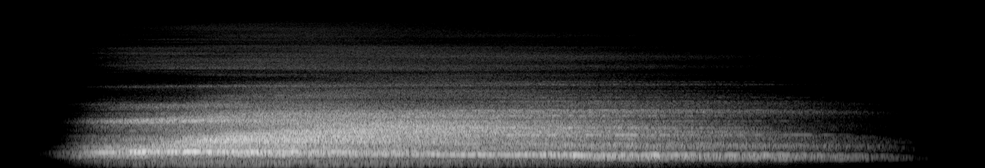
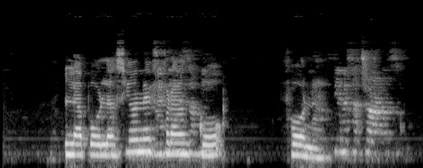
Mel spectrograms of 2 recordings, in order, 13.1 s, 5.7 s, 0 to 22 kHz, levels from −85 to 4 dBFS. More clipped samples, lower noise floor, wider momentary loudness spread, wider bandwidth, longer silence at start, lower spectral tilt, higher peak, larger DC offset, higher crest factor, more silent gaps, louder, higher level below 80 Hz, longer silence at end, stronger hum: neither; first, -90 dBFS vs -58 dBFS; first, 20 LU vs 12 LU; about the same, 8.2 kHz vs 8 kHz; first, 1.1 s vs 0.85 s; first, -7.5 dB/octave vs -6 dB/octave; about the same, -4 dBFS vs -2 dBFS; neither; about the same, 18 dB vs 14 dB; neither; second, -19 LUFS vs -14 LUFS; about the same, -56 dBFS vs -56 dBFS; first, 2.5 s vs 0.4 s; neither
